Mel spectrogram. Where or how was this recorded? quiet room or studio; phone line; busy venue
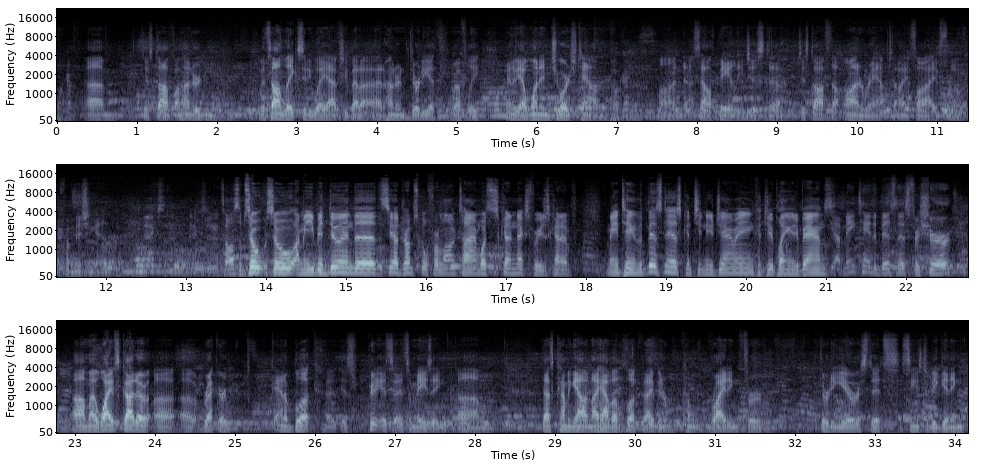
busy venue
